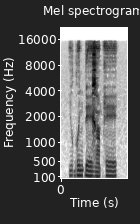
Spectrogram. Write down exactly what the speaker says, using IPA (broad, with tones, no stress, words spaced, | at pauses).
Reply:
i˨ɡʷiː˨nɗeː˨ ɣã˨pʰeː˦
